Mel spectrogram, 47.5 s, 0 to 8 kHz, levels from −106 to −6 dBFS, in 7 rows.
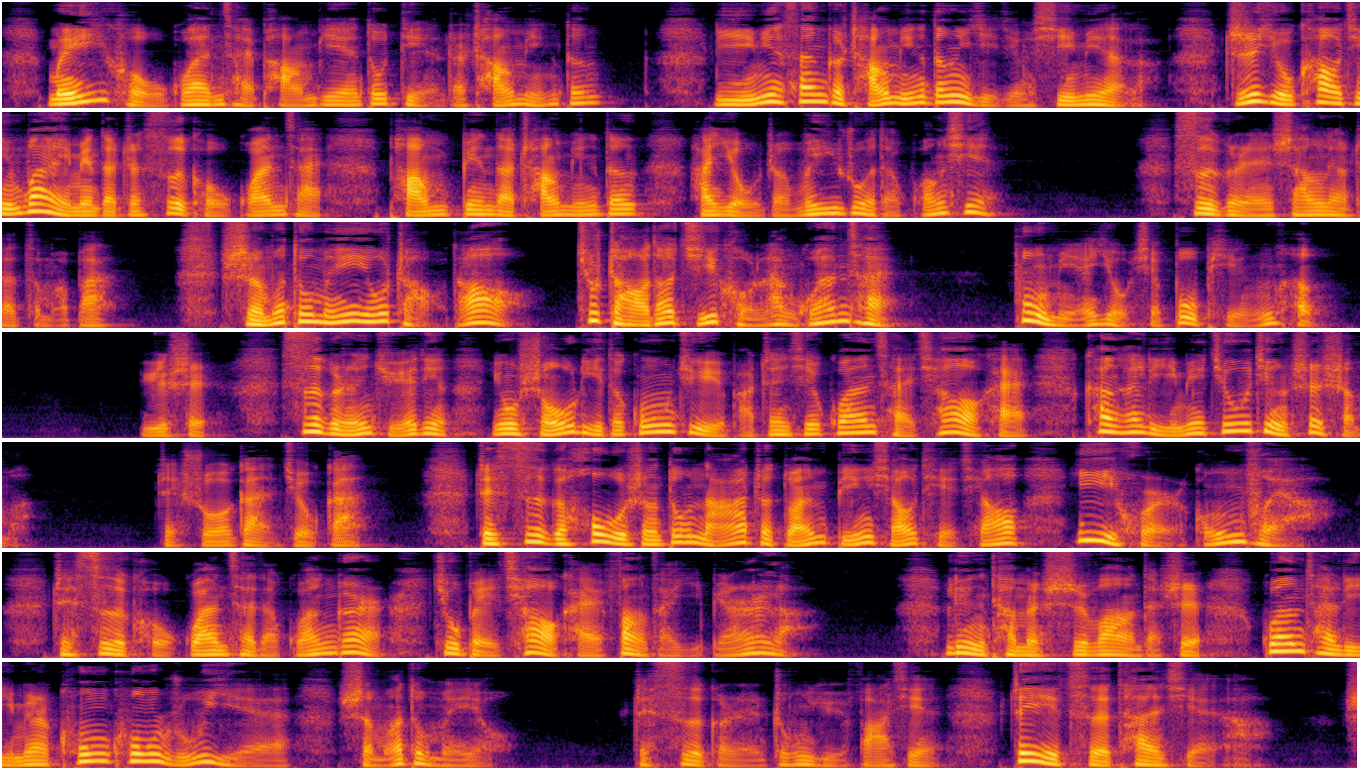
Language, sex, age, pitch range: Chinese, male, 20-39, 95-155 Hz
